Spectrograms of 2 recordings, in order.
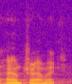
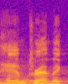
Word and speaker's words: Hamtramck: Yeah, Hamtramck.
